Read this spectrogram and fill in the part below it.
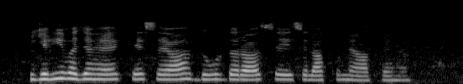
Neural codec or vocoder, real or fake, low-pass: none; real; 7.2 kHz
